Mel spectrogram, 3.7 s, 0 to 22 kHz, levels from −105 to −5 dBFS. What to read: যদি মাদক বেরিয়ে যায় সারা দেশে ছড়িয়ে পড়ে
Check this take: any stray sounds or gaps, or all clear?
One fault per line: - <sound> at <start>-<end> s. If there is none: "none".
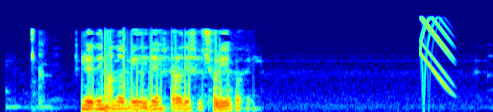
- chirp at 3.1-3.4 s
